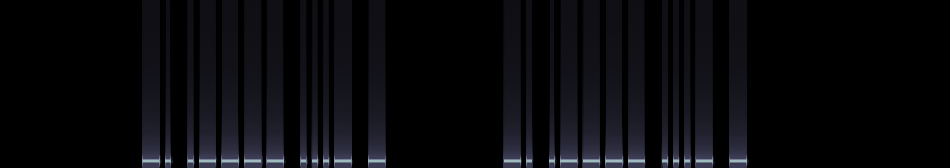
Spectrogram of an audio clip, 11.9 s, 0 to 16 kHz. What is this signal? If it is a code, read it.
Morse code, heard as a keyed tone, about 17 wpm, 700 Hz. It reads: N1VT N1VT
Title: USA Call Signs - 4 Characters - Repeated 2x - 17wpm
